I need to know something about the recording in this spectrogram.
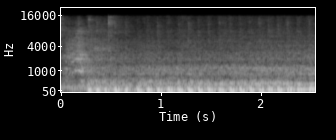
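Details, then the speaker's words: Yamaha Xeon carburetted scooter, after repairing a starter that only clicked and would not crank: it catches instantly on one press of the starter and settles into a steady, even low putter; healthy start and idle. "Ya itulah bentuk kenormalan P Din nya jadi tidak ada kendala lain oke motornya sudah saya matikan"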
